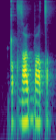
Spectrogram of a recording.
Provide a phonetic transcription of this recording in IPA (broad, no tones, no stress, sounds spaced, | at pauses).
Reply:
ɖ ə tˤ z ɪ u̯ b ɪ tˤ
